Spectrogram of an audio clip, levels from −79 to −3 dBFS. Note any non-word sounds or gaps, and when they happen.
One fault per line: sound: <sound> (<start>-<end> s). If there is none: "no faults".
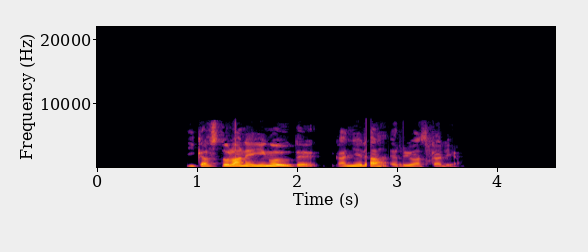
sound: dropout (2.7-2.7 s)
